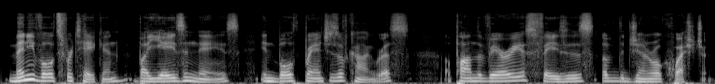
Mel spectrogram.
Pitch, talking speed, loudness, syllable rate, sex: 145 Hz, 175 wpm, -20 LUFS, 5.2 syllables/s, male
